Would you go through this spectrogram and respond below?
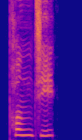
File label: "抨击", Chinese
